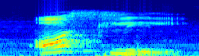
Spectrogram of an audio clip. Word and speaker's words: অশ্লীল: এখানে তালব্য স এর সাথে ল যুক্ত হলেও উচ্চারণটা কিন্তু এস এর মত বা দন্তস এর মত হয় একইভাবে অশ্লীল এবারে আমরা হ যুক্ত ব্যঞ্জনের কিছু উদাহরণ দেখে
